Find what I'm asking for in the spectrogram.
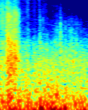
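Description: Warship weapons in Space Engineers fire forward in a combat test of a decoy warship, giving a dense, continuous low rumble of booms and explosions with no clear gaps between blasts.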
